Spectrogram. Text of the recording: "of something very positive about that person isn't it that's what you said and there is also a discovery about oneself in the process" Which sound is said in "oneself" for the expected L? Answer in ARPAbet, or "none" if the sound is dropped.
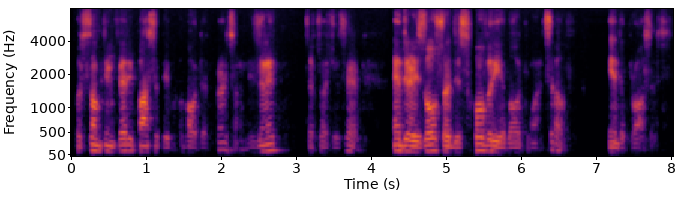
L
